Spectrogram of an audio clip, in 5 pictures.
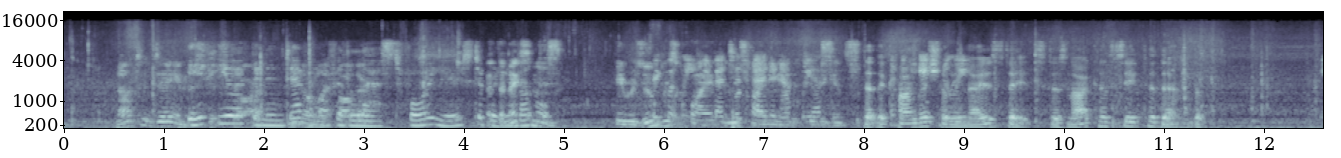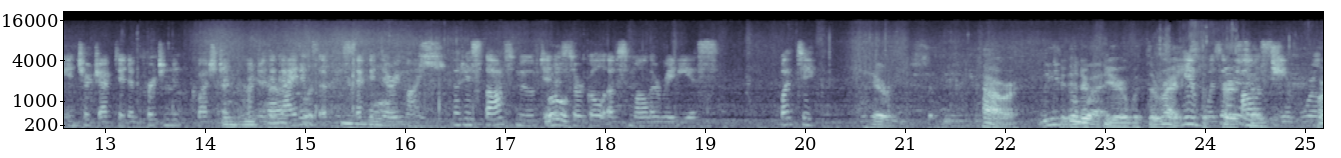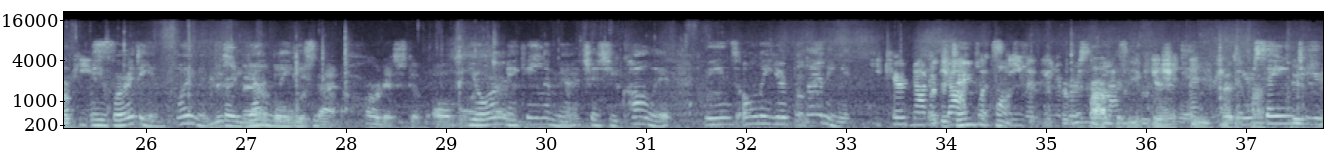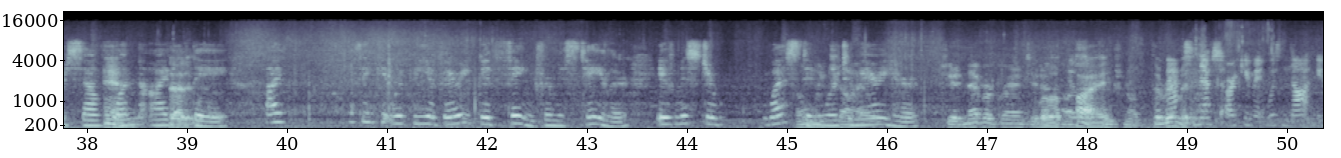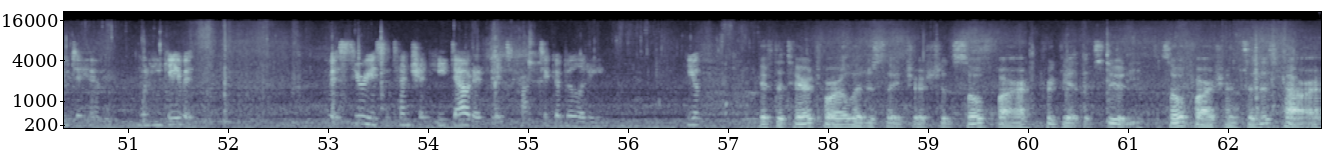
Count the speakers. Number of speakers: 5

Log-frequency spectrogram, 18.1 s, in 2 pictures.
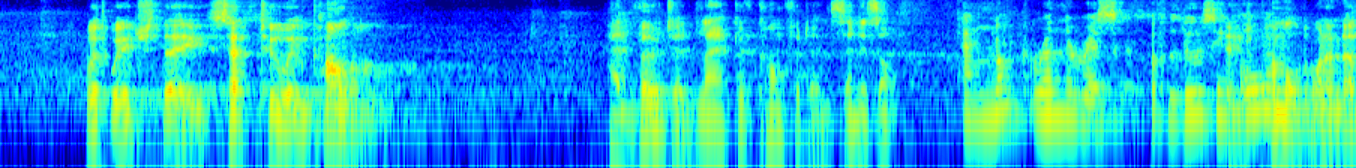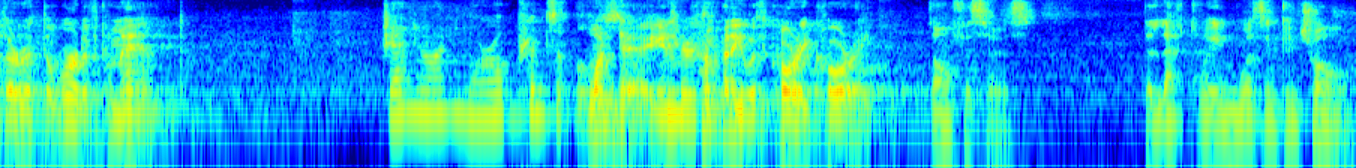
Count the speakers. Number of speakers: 3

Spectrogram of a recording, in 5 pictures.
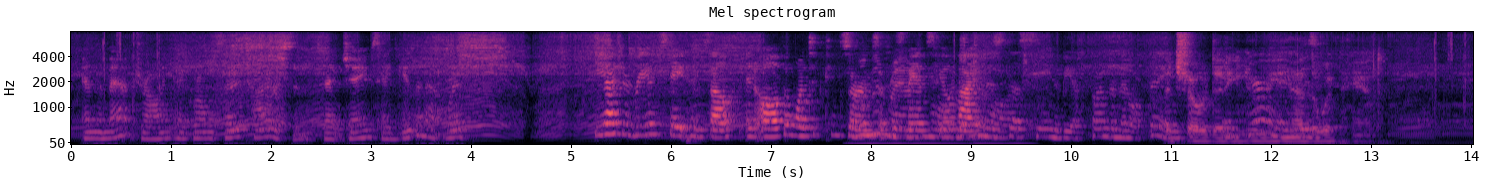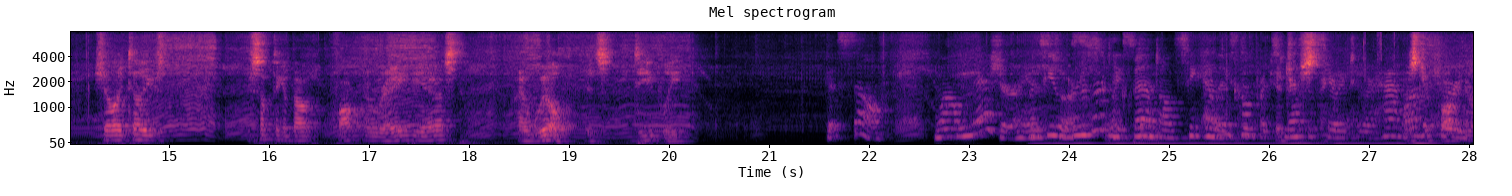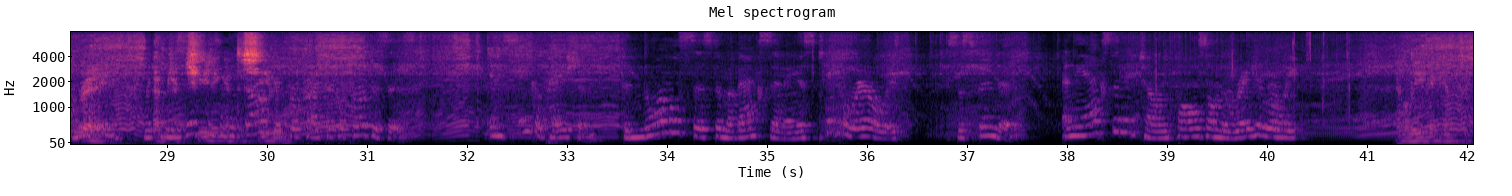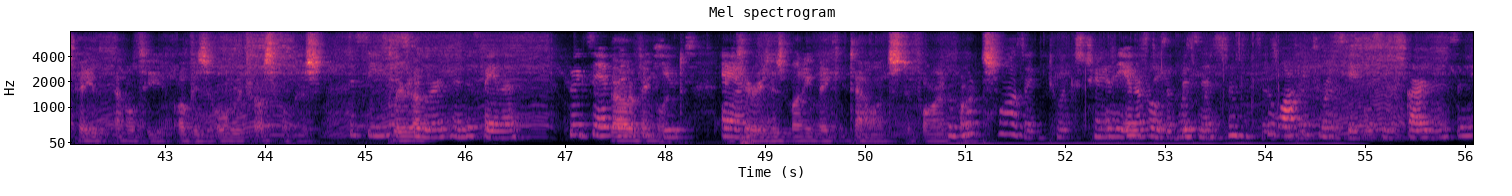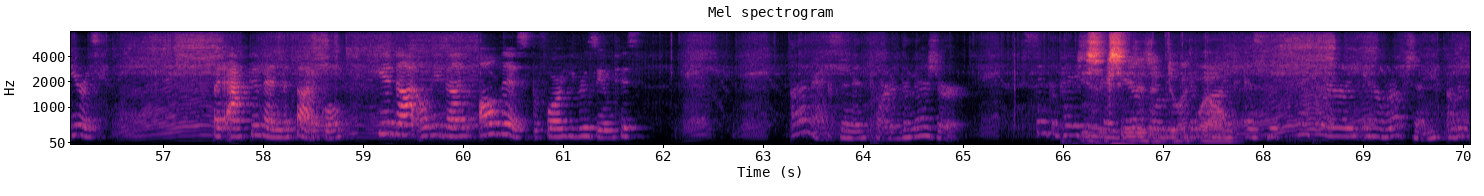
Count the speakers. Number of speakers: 5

